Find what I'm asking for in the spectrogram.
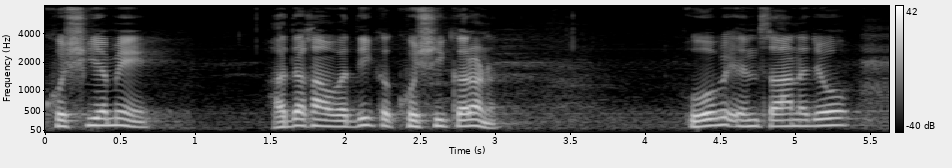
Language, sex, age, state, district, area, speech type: Sindhi, male, 60+, Gujarat, Junagadh, rural, spontaneous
